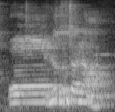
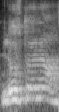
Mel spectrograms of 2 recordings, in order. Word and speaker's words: Lostonó: pronuncié bien tu apellido, ¿no? Sí. Lostonó. Lostonó, sí. Lostonó, perfecto. Origen francés. Sí, francés.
